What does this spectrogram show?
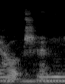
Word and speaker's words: Yelchin: I'm hoping that's how you pronounce his Anton name. Yelchin, yeah.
